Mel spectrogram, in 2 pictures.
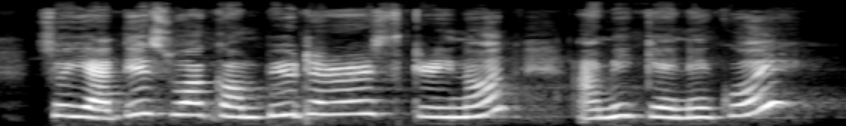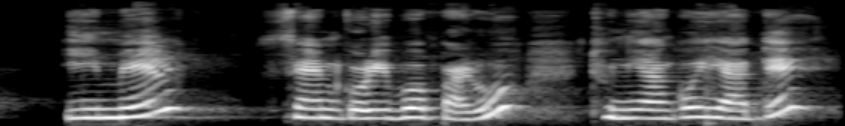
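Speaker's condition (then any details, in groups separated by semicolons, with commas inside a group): No condition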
